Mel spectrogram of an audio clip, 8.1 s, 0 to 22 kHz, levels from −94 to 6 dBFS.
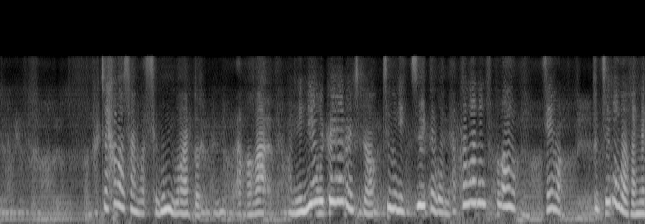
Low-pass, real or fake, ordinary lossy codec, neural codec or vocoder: none; fake; none; codec, 16 kHz, 0.5 kbps, FreqCodec, smaller model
